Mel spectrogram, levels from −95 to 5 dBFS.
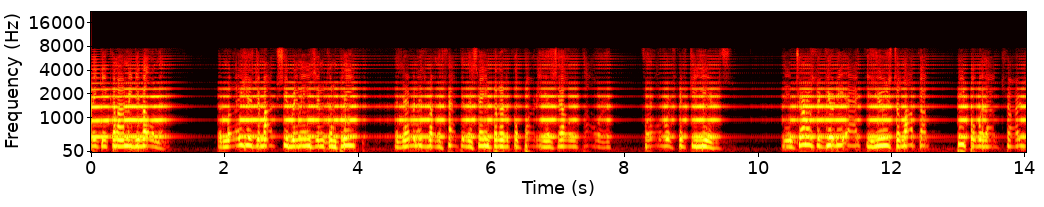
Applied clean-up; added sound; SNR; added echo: neural mask model RNNoise.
